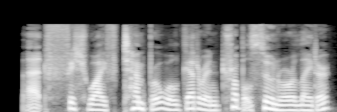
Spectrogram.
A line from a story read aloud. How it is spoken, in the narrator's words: Suan muttered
